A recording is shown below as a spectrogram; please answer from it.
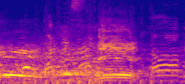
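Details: Young bull calves offered for sale: loud, steady, nasal mooing held through the whole stretch with slight pitch wavers, over busy background chatter and crowd noise.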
